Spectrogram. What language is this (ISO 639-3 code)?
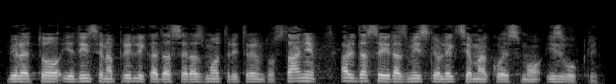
hrv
